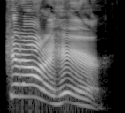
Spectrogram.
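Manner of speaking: loud, high angry order; shouting. A narrator's reading. Amnon turns on Tamar once he is done, angry shout. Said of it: "he shouted to his servants".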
